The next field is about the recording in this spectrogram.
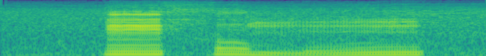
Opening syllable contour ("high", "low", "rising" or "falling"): high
